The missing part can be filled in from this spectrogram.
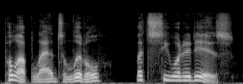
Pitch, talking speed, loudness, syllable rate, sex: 150 Hz, 245 wpm, -18 LUFS, 5.3 syllables/s, male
